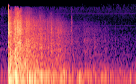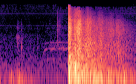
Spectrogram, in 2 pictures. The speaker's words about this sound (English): was given a ceremonial welcome with a gun salute when he arrived at Parliament House on Thursday morning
